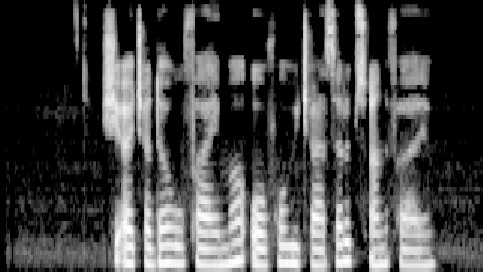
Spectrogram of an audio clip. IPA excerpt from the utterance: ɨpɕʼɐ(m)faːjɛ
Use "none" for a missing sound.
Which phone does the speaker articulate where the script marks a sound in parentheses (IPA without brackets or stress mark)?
n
